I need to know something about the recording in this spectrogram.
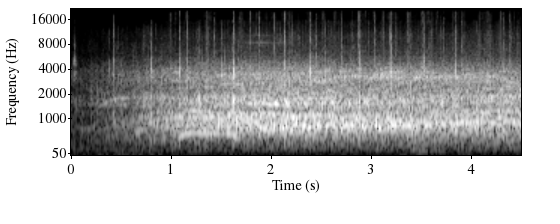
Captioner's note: audience cheering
